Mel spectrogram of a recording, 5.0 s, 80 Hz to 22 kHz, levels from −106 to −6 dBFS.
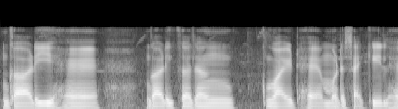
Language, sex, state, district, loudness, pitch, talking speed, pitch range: Hindi, male, Jharkhand, Ranchi, -14 LUFS, 110 Hz, 110 wpm, 105-110 Hz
